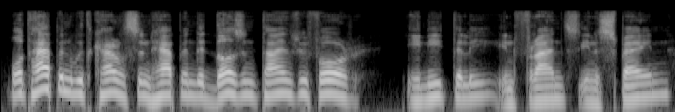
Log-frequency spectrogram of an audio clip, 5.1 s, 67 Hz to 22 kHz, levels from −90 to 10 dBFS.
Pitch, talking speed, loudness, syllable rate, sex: 150 Hz, 165 wpm, -20 LUFS, 5.9 syllables/s, male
